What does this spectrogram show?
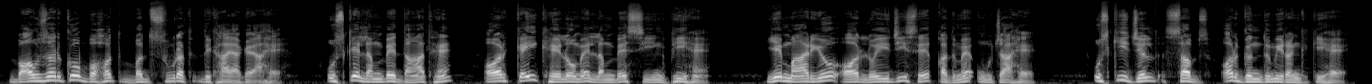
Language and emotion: Urdu, neutral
